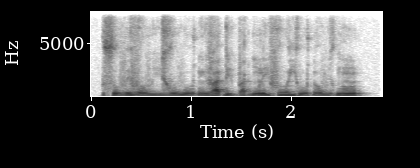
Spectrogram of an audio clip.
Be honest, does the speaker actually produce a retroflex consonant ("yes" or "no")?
no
